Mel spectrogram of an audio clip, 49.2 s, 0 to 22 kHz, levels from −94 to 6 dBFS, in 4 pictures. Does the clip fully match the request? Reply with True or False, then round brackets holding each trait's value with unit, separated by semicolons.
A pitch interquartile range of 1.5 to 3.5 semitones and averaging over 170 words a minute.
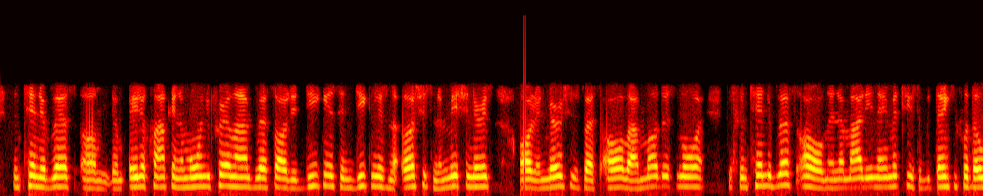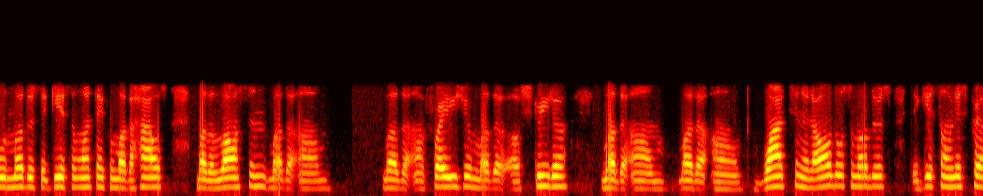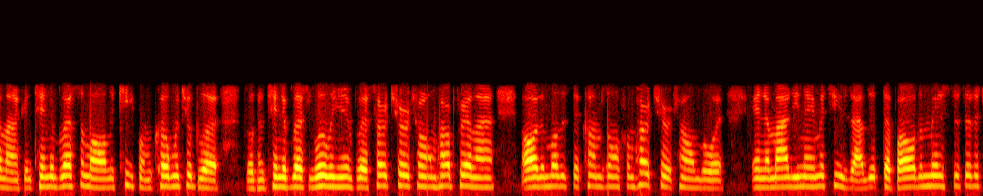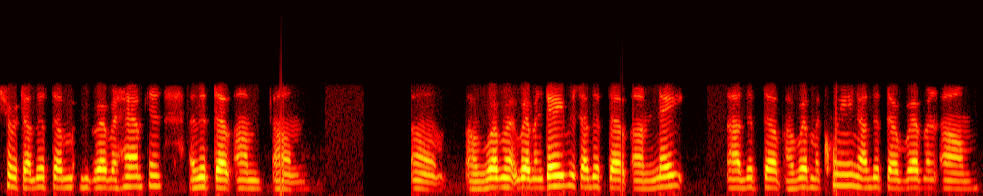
True (2.6 semitones; 200 wpm)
